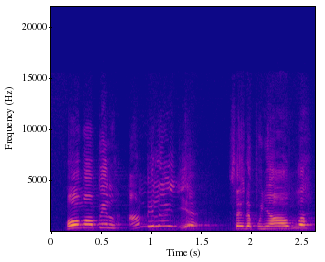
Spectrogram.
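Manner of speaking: high-pitched, dismissive offering; acted carefree indifference. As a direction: wave it all away as unimportant. Acting carefree surrender of worldly things. (nada tinggi, pura-pura tak peduli)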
